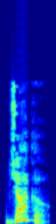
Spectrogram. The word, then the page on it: jocko: British English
